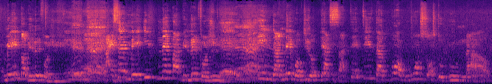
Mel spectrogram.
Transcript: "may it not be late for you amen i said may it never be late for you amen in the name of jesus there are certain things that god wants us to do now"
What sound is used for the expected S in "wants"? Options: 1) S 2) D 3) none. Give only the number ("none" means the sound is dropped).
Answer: 1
